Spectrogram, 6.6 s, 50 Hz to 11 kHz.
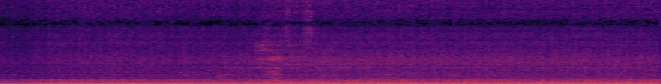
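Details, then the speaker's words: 1996 Chevrolet K1500 V8, running much better after revival: deep rumble held at a raised speed that won't drop even after patting the gas. High idle; owner suspects the idle air control valve. "I was telling YouTube, I said it might need an outer air control valve because it ain't idle back down yet. And it ain't like no old carburetor. I tried patting the gas to see if it would come down, but it never did."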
